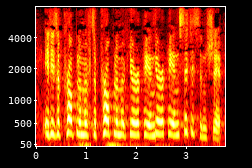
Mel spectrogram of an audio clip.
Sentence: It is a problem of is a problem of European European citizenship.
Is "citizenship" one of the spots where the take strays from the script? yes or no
no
